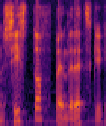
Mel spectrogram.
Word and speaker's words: Krzysztof Penderecki: No, perdón, Krzysztof Penderecki, que es como se pronuncia, ¿vale? Porque es que se escribe Krzysztof Penderecki, pero no, es Krzysztof Penderecki.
